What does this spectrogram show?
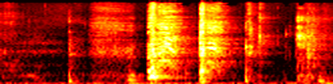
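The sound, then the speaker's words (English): A short coughing fit from a woman who is drinking and having trouble swallowing: four or five harsh, sputtering coughs in quick succession, fairly loud, the middle ones strongest, with no talking. “Oh, okay, we're at maybe a little less than one quarter of the way through, and it looks like she's having some trouble swallowing, bit of a coughing fit”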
